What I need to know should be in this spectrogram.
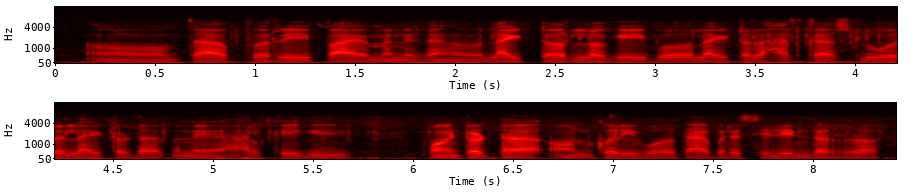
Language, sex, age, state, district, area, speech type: Odia, male, 18-30, Odisha, Jagatsinghpur, urban, spontaneous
